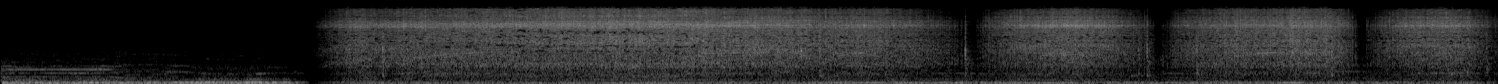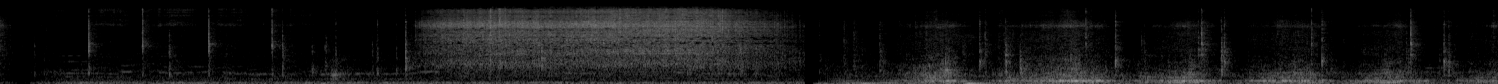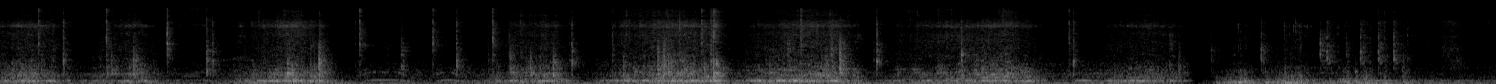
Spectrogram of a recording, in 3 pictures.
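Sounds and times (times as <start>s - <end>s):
small electric motor whirring: 3.1s - 15.2s, 19.0s - 23.1s.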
